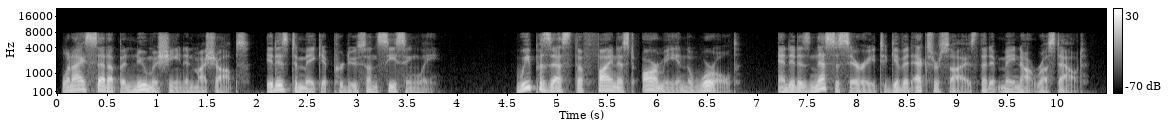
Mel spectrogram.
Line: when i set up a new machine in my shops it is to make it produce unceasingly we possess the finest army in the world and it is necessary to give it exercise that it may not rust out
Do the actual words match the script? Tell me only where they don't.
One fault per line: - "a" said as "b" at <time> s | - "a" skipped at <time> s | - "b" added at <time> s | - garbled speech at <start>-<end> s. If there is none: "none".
none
